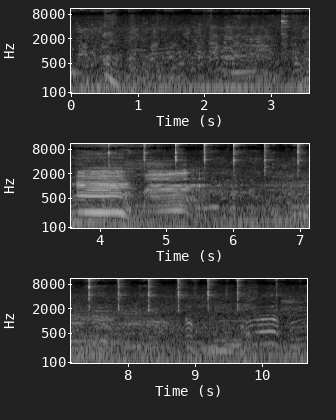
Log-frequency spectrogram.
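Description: Cattle low at a busy early-morning livestock market, with one loud, long moo near the middle followed by a second, then a fainter call near the end, over steady crowd murmur and a repeated ticking sound.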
